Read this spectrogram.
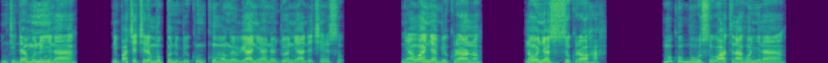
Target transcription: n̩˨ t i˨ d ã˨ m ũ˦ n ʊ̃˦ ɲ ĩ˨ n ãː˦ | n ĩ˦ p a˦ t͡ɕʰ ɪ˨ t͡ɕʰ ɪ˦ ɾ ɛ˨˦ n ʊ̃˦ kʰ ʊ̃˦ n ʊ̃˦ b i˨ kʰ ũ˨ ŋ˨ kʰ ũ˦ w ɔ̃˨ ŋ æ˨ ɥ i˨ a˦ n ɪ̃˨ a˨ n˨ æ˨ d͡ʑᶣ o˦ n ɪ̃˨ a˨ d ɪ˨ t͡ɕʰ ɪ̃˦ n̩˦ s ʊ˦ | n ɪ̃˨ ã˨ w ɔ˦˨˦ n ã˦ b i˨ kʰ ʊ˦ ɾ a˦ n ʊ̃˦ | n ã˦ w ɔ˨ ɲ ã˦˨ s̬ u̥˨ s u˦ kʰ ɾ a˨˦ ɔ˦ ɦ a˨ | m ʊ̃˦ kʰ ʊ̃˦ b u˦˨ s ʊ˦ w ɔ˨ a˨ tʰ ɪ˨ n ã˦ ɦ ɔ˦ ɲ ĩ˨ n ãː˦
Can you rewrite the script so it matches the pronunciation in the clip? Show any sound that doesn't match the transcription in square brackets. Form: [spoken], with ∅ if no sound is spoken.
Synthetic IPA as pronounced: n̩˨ t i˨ d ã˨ m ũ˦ n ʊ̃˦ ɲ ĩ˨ n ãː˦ | n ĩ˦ p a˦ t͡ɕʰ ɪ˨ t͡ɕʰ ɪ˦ ɾ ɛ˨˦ [m] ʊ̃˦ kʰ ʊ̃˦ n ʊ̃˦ b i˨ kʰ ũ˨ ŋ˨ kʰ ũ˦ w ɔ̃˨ ŋ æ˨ ɥ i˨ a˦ n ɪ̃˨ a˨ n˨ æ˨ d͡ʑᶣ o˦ n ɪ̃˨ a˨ d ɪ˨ t͡ɕʰ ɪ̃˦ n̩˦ s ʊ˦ | n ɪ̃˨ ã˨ w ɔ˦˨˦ [ɲ] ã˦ b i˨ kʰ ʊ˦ ɾ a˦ n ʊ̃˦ | n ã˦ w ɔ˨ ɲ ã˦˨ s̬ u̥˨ s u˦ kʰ ɾ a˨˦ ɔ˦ ɦ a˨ | m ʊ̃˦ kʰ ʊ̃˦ b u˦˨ s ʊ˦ w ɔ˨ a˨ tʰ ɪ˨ n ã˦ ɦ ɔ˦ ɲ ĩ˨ n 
